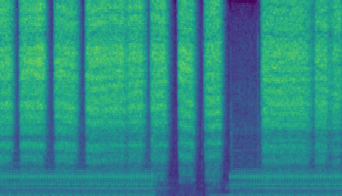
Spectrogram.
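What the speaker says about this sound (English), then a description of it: "I'm going to do one more weathering pass using my high volume airbrush again, and especially getting inside of these nozzles" A high volume airbrush sprays weathering paint into jetpack nozzles, giving a close, loud, continuous hissing spray with a rhythmic pulsing beneath it, broken briefly by a couple of short pauses before resuming.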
